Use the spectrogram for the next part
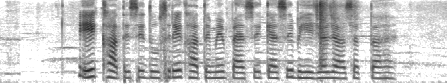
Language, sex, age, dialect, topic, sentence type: Hindi, female, 18-24, Marwari Dhudhari, banking, question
